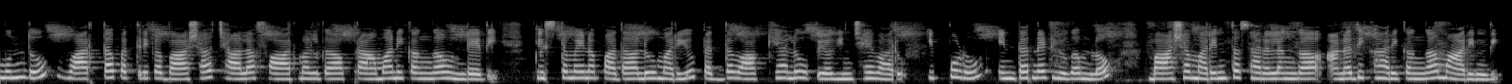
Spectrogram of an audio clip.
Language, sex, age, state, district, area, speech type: Telugu, female, 30-45, Telangana, Hyderabad, rural, spontaneous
